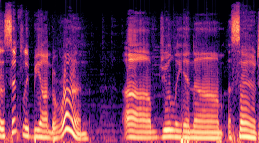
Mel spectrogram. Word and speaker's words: Julian Assange: Julian Assange, I think is the right pronunciation for his name.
